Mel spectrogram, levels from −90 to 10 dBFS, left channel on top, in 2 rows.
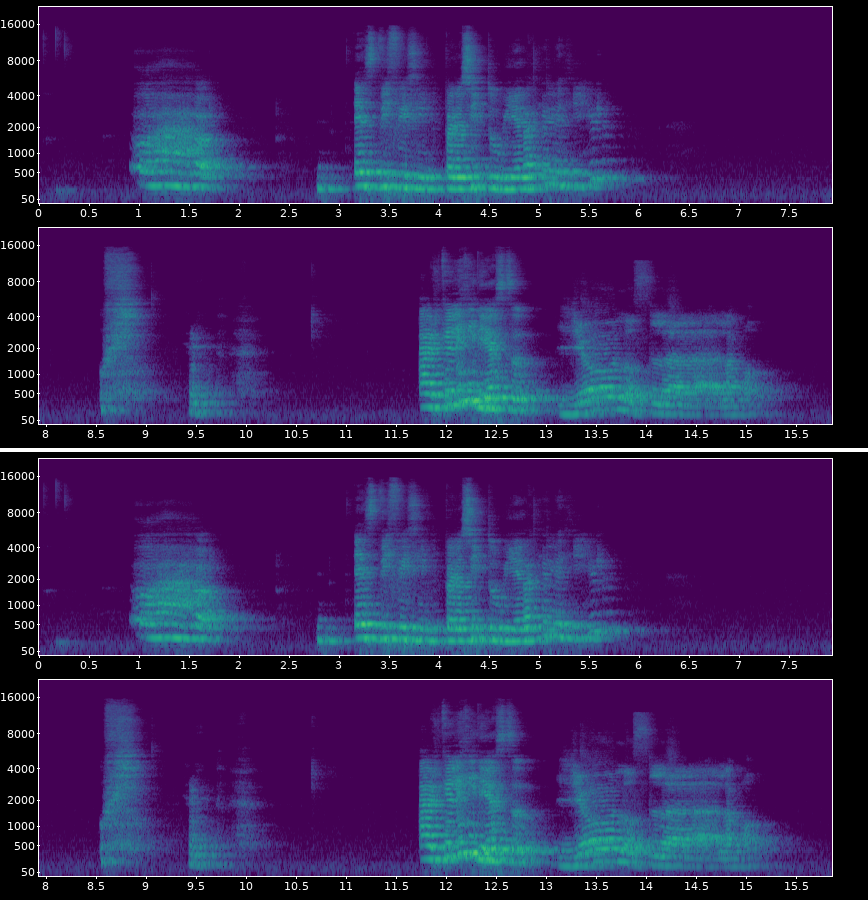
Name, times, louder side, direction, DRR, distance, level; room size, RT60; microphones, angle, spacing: voice 1, 0.9-1.7 2.8-5.6 8.5-9.0 11.7-12.8, left 1 dB, 10° left, -3 dB, 0.9 m, -29 dB
voice 2, 9.4-10.1 13.1-15.1, equal, 70° right, -3 dB, 1.4 m, -34 dB
4.3 x 2.3 x 3.7 m, 0.86 s
head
